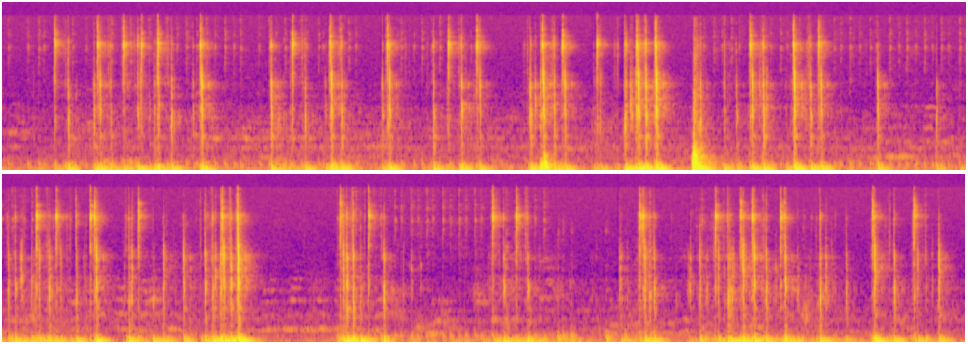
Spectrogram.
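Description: Sharp game hit sounds crack rapidly, again and again.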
